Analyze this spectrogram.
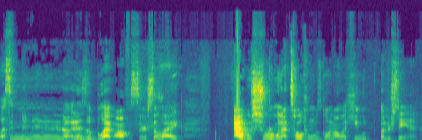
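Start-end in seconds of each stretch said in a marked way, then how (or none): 0.2-1.0 high, tearful, pleading string of no's; retold crying plea. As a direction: beg through tears, the last no's slowed way down. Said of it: "I'm crying".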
